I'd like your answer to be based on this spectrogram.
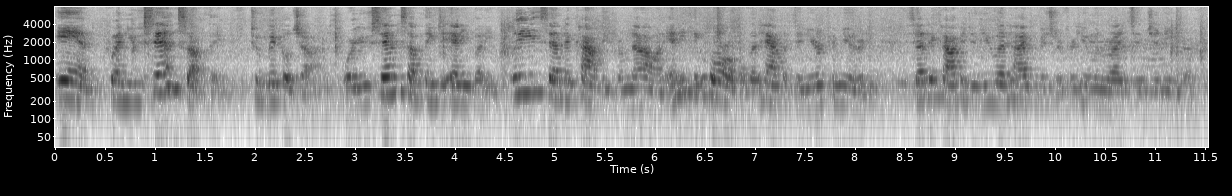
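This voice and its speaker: The speech runs at a very fast pace with hardly any pauses, against noticeable background noise. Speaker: human rights lawyer. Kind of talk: conference workshop talk. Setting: conference room with audience.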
